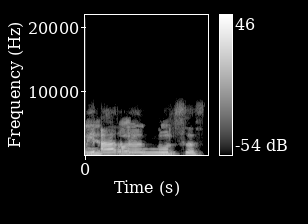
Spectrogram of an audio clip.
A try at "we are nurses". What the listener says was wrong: we are nurses ya enggak pakai e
